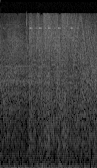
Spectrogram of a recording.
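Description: A sword slashes through the air with a sharp swish.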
